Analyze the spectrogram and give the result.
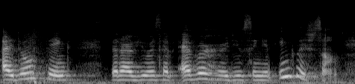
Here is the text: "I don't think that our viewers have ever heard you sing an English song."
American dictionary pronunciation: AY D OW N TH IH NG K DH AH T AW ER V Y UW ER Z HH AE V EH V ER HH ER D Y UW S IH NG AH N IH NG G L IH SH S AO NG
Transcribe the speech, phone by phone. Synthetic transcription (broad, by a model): AY D OW N TH IH NG K DH AH T AW ER V Y UW ER Z HH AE V EH V ER HH ER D Y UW S IH NG AH N IH NG G L IH SH S AO NG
